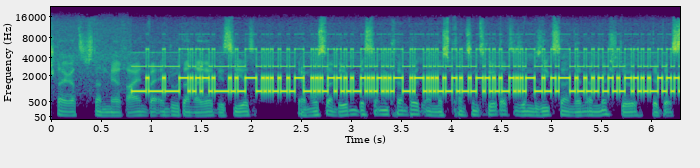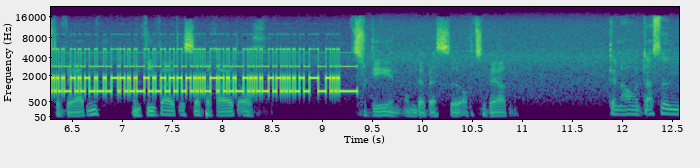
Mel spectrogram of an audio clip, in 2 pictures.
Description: RTTY (45.45 baud, 850 Hz shift), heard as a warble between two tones, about 1390 Hz centre, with speech in German. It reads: 56196 4493671 4975120 84721 0886 474294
